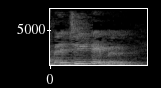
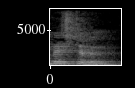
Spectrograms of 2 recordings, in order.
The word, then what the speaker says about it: vegetable: People pronounce it as vegetable. You don't have to put stress on E. You don't have to stress on E. It is simply vegetable, vegetable and not vegetable.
